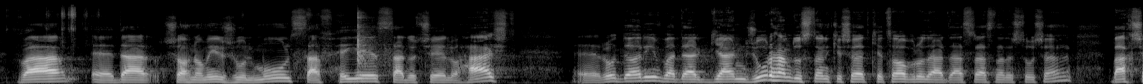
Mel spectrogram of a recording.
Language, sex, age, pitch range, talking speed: Persian, male, 30-49, 100-135 Hz, 115 wpm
